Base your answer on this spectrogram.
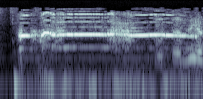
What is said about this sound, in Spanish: Ok, ahí le están cantando el gallo. Sí, está cantando el gallo,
